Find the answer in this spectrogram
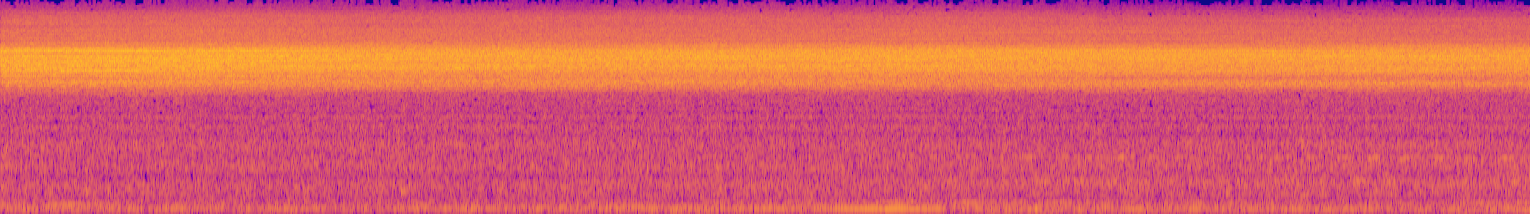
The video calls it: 매미 소리(소리만)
